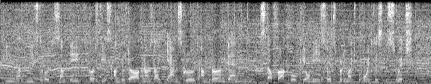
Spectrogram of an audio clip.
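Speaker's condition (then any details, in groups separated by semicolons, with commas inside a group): No condition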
